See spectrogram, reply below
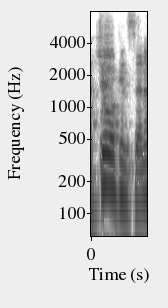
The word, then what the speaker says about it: Jorgensen: Check out, is it Jorgensen, the libertarian presidential candidate? Check her out. Your official endorsement was recent. – Yes, slightly less European pronunciation on that. – Ah, Jorgensen. Okay, I can't help myself.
